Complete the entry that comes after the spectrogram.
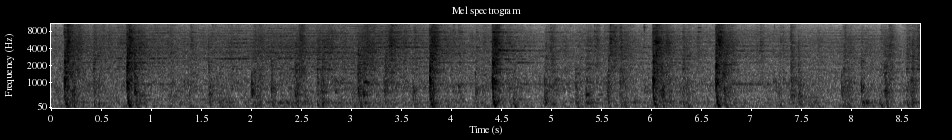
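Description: Passenger coaches of an express train rolling past close by, their wheels clacking over rail joints in sharp clicks every half second to a second over a steady rumble.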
